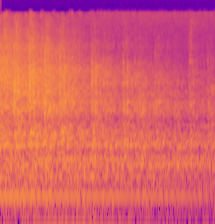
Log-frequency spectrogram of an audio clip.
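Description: A contemporary chamber ensemble of winds and percussion plays: a sharp percussion strike at the start rings on over a steady held low note and a sustained chord. A fainter second strike comes near the end.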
